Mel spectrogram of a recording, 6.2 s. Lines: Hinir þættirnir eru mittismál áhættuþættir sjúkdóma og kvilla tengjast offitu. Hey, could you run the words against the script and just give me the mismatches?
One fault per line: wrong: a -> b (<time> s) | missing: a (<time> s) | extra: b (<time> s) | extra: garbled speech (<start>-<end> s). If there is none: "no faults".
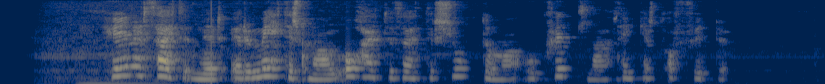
no faults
